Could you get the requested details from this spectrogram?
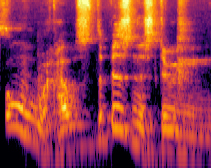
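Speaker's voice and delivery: high, swooping, bumbling character voice. Playing a character in a role-play scene, using a bumbling voice. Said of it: "He's a bit more like like bumbling voice".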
